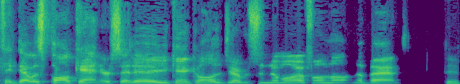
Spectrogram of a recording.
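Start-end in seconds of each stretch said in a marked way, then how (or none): 1.3-4.0 put-on, fake British accent. Retelling what a band member said about the band's name, in a put-on British accent. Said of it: "I don't know why I'm doing a British accent".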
